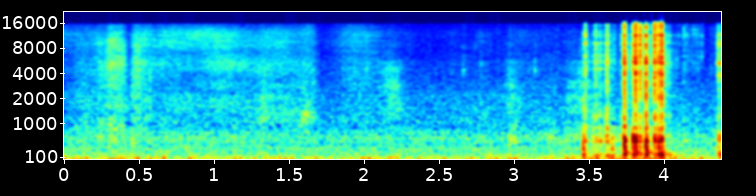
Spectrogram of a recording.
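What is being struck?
Synthetic pile carpet offcut.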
